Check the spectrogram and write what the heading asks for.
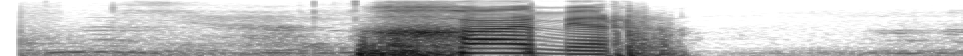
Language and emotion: Russian, neutral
